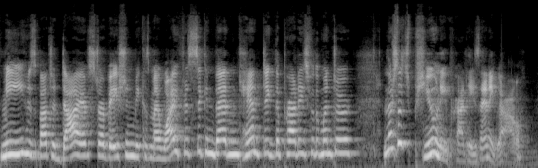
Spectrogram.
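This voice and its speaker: In a whiny, put-on character voice, a woman talks at a very fast pace with hardly any pauses, using a high pitch and ordinary pitch variation. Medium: read story. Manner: whiny, melodramatic.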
